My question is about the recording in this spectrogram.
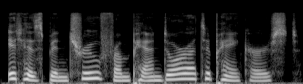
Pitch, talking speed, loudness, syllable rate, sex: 210 Hz, 160 wpm, -17 LUFS, 3.8 syllables/s, female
